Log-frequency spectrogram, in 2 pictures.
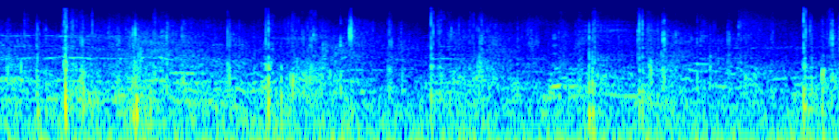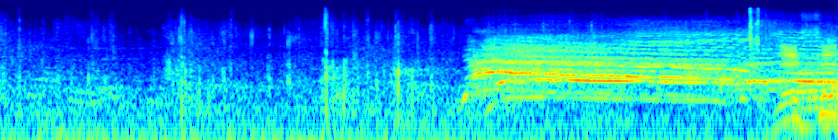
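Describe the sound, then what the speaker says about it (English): A crowd at a pickleball semifinal in New Delhi bursts into a loud roar of cheering near the end, after a stretch of sharp ball pops, footsteps and court noise with a commentator talking throughout. "Listen to the roar."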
